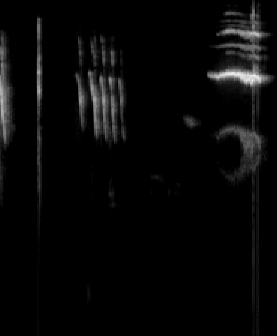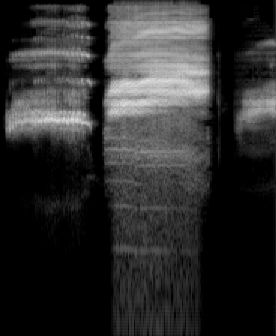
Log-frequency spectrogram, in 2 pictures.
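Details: Weaver song connected with nyerut singing: scattered clicks and tiny trills, a piercing high whistle, a buzzy phrase, then a loud harsh hissing sizzle and a final buzzy note.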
